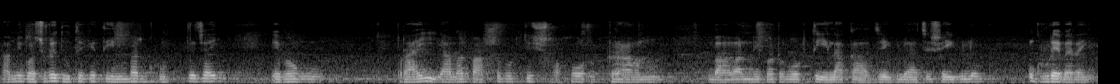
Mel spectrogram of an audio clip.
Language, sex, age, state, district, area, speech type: Bengali, male, 18-30, West Bengal, Kolkata, urban, spontaneous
